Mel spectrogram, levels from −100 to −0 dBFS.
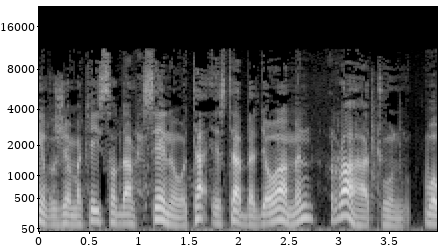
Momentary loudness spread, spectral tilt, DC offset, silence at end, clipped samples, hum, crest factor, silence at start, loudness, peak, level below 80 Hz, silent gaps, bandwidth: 10 LU; -5.5 dB/octave; under 0.1%; 0 s; under 0.1%; none; 18 dB; 0 s; -22 LUFS; -4 dBFS; -58 dBFS; none; 11.5 kHz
